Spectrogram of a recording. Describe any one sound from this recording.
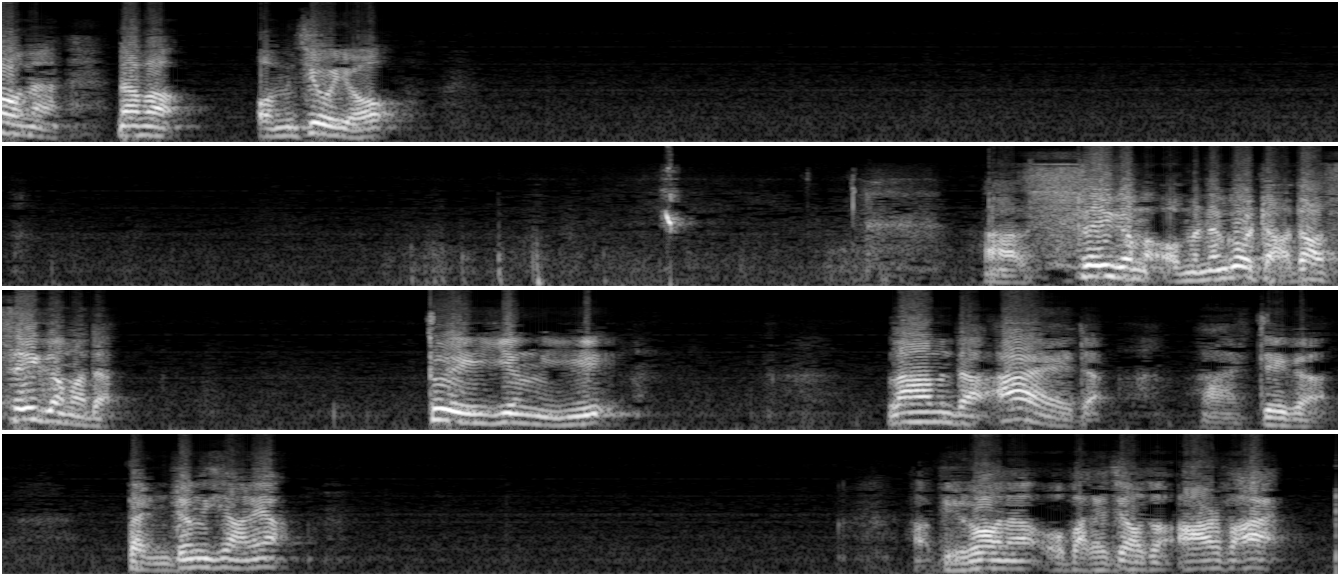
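A man lectures calmly, close by, with pauses.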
